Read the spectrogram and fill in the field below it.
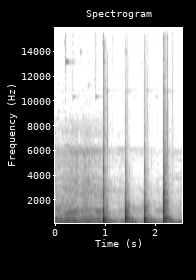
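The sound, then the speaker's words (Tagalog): Four firm knocks on a wooden door, evenly spaced in a steady rhythm, each a sharp hollow thud over a low, quiet background hum. “Ilang ulit silang kumatok pero nananatiling walang sagot.”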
